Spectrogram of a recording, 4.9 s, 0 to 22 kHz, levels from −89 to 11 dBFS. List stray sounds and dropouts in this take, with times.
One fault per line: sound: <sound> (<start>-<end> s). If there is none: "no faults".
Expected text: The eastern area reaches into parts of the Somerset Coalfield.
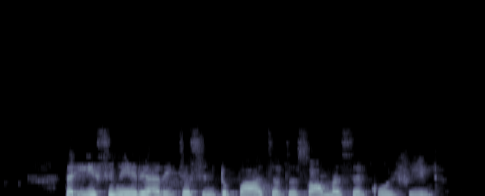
no faults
